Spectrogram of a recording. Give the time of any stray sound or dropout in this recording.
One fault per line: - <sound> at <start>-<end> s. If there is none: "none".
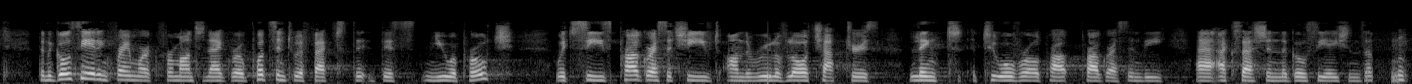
- laugh at 13.9-14.1 s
